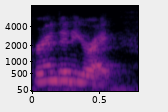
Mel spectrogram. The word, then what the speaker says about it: Grandidierite: Grandidierite.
